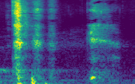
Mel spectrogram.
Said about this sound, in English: Pardon my cat.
